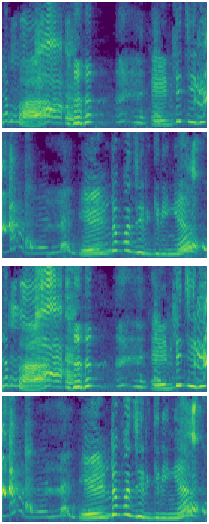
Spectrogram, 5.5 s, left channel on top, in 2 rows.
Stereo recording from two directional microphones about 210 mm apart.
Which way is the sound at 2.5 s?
Centre (ahead or behind).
